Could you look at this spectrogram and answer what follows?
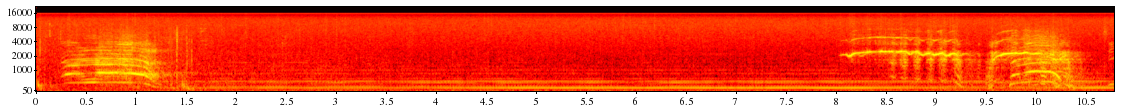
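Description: A horse whinnies loudly twice, once at the start and again near the end, each a shrill, wavering neigh over a steady low hum, with a faint clip-clop in between.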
